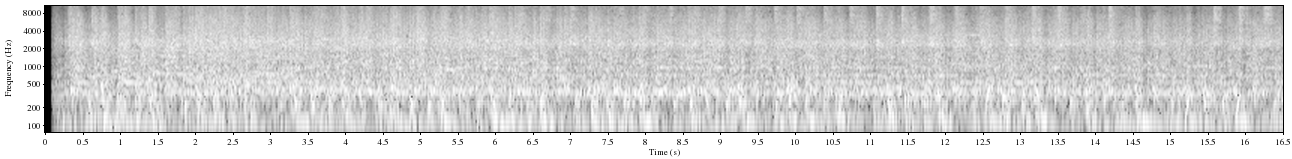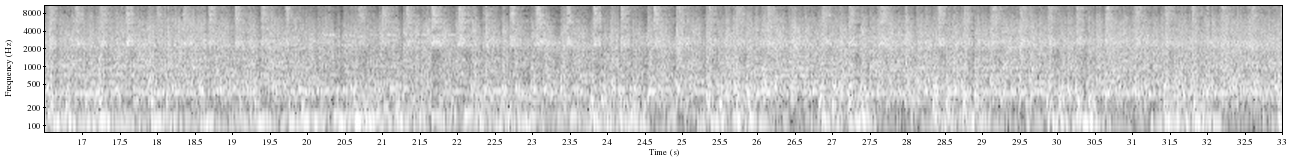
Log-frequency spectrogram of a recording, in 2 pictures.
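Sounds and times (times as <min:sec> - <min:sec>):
loud steady drumming: 0:00.1 - 0:33.0.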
